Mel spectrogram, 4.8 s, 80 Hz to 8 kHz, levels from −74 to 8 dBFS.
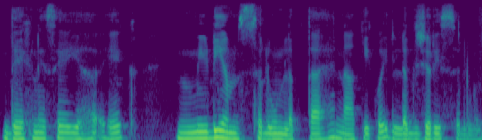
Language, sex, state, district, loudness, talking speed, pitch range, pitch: Hindi, male, Chandigarh, Chandigarh, -17 LUFS, 175 wpm, 115-130 Hz, 120 Hz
